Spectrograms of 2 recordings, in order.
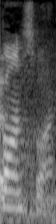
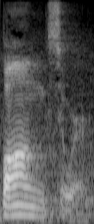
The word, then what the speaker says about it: bonsoir: I can't believe I pronounced that correctly. But you know what? Well if done. I mispronounced it, I wouldn't have said bong-sewer. Okay? Would not have pronounced it that horribly. No, not bong sewer. Bong-sewer. Bong sewer. Like, yeah, I'm not even... So close and yet so far. So far.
